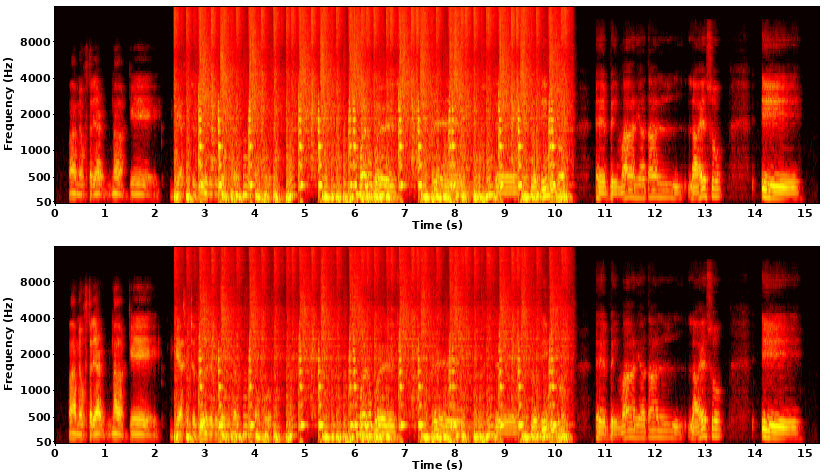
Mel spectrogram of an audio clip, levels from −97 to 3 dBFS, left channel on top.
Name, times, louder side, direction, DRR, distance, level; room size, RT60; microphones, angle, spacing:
voice 1, 0.3-2.1 2.4-4.4, right 4 dB, 55° right, 0.4 m, -32 dB
sound 1, 2.4-10.4, left 2 dB, 75° left, 0.6 m, -26 dB
voice 2, 6.1-7.2 7.5-10.3 10.8-13.9 14.1-14.9, equal, 35° left, 0.6 m, -31 dB
2.7 x 2.1 x 2.4 m
head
